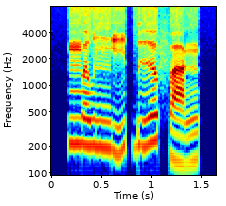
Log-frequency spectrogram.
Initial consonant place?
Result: labial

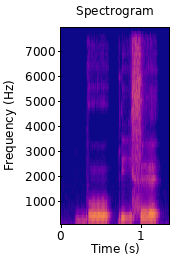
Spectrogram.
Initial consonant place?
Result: labial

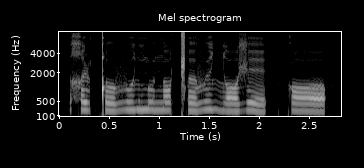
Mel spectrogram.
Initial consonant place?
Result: uvular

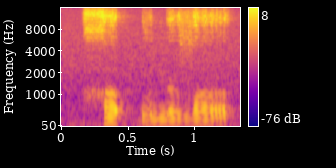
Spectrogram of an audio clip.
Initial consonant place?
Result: glottal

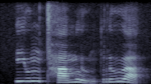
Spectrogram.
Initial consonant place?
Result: palatal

